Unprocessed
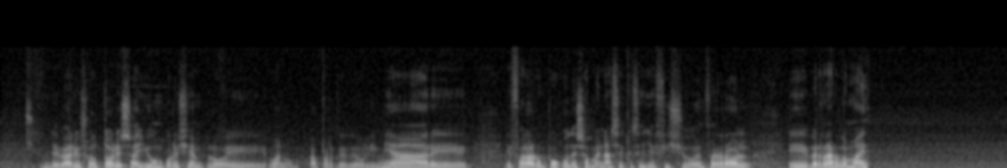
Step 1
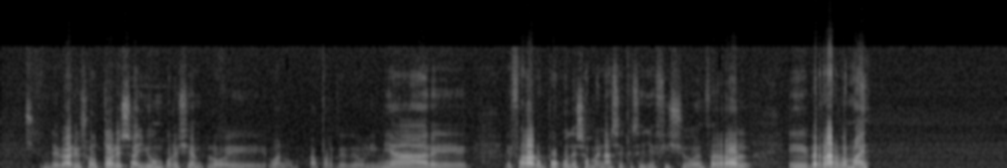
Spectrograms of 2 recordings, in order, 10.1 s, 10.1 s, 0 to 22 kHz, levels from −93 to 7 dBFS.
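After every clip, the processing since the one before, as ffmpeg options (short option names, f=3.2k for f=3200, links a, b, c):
-af "aeval=exprs='0.251*(cos(1*acos(clip(val(0)/0.251,-1,1)))-cos(1*PI/2))+0.0501*(cos(3*acos(clip(val(0)/0.251,-1,1)))-cos(3*PI/2))':c=same,crystalizer=i=9.5:c=0,volume=-8dB"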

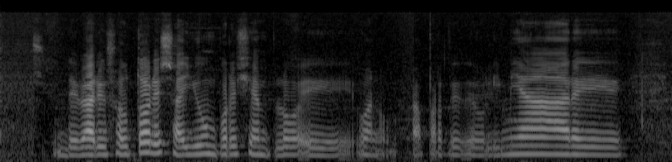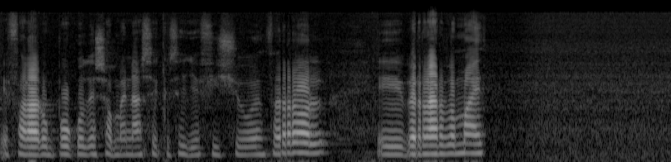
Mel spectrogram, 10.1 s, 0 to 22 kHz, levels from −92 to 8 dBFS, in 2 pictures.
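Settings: -af "acompressor=mode=upward:threshold=-49dB:ratio=2.5,volume=-1.5dB"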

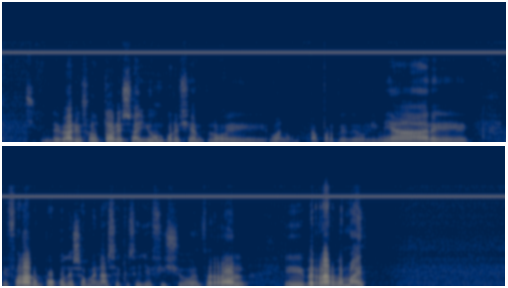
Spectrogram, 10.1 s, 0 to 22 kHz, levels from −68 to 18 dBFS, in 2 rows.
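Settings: -af "aeval=exprs='val(0)+0.00355*sin(2*PI*14000*n/s)':c=same,volume=7.5dB"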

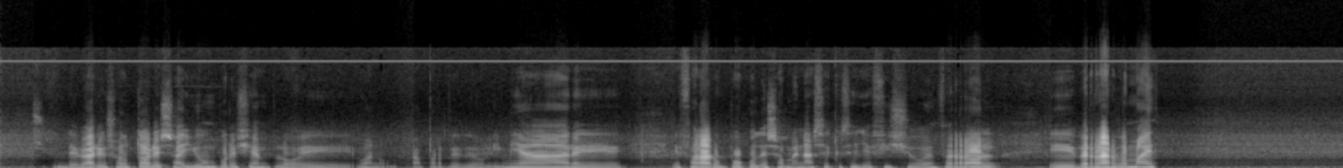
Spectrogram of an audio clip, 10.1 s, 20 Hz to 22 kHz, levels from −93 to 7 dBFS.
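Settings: -af "equalizer=f=125:t=o:w=1:g=12,equalizer=f=250:t=o:w=1:g=6,equalizer=f=500:t=o:w=1:g=-7,equalizer=f=1k:t=o:w=1:g=-6,equalizer=f=2k:t=o:w=1:g=8,equalizer=f=4k:t=o:w=1:g=11,equalizer=f=8k:t=o:w=1:g=-9,volume=-1dB"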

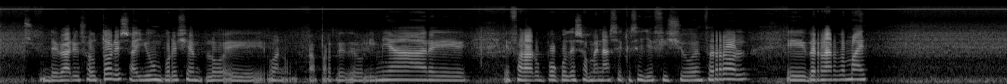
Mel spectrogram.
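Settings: -af "acompressor=threshold=-40dB:ratio=2,volume=7.5dB"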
